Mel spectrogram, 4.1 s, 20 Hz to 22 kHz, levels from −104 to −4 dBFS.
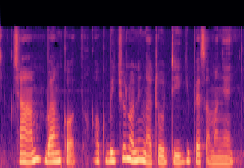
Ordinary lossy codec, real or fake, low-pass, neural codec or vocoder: MP3, 64 kbps; real; 10.8 kHz; none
